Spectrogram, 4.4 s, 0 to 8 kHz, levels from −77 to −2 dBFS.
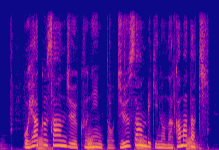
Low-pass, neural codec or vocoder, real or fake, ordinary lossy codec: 7.2 kHz; none; real; none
